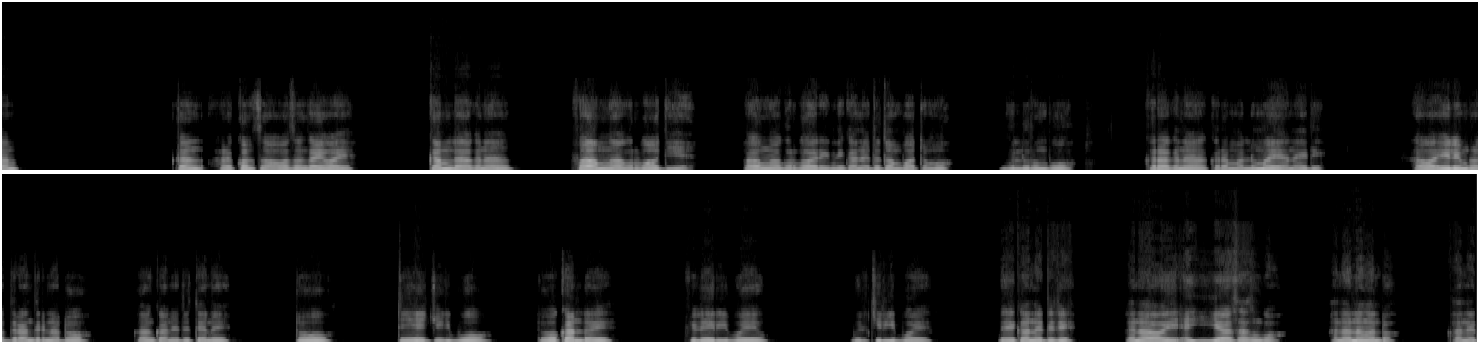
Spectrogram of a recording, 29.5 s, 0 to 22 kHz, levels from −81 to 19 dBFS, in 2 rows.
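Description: No technical faults can be heard in this speech recording, which sounds like an ordinary call passed through the Opus codec with its top end stopping at 12 kHz.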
